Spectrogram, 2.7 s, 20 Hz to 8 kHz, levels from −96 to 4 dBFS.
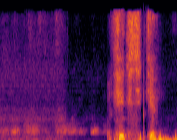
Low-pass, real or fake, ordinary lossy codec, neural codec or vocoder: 7.2 kHz; real; AAC, 32 kbps; none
